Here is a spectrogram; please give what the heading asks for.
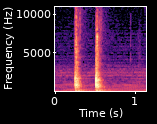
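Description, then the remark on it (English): Two distinct knocks given in answer to a question, evenly spaced about a quarter second apart, sharp, with a low hum underneath and no voices. “Was that two or three knocks?”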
